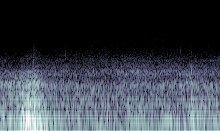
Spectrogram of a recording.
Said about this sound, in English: sorry guys, I'm hitting some rain.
